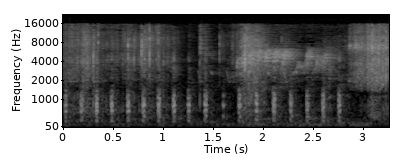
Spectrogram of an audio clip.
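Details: Wild red junglefowl hen calling for a male: a fast run of about seventeen short, low clucks, several per second, over a loud high insect buzz.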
